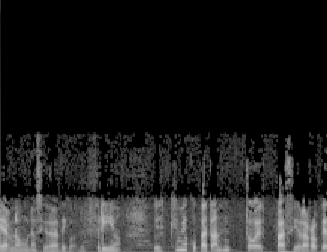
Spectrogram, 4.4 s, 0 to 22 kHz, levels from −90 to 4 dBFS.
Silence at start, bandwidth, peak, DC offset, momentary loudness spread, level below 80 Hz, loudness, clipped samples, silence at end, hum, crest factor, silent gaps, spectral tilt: 0 s; 10.5 kHz; -4 dBFS; under 0.1%; 11 LU; -52 dBFS; -25 LUFS; under 0.1%; 0 s; none; 22 dB; none; -3.5 dB/octave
